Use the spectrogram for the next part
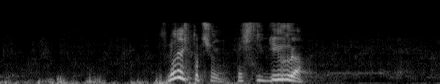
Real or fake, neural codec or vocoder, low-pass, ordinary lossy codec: fake; codec, 24 kHz, 1.5 kbps, HILCodec; 7.2 kHz; none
